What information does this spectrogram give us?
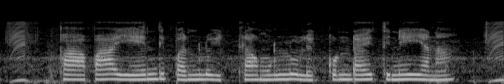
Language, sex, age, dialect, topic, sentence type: Telugu, female, 31-35, Southern, agriculture, statement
